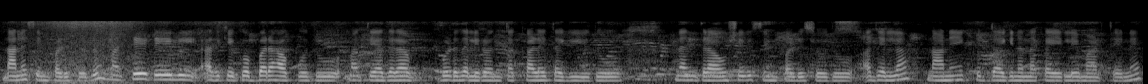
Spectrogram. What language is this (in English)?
Kannada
